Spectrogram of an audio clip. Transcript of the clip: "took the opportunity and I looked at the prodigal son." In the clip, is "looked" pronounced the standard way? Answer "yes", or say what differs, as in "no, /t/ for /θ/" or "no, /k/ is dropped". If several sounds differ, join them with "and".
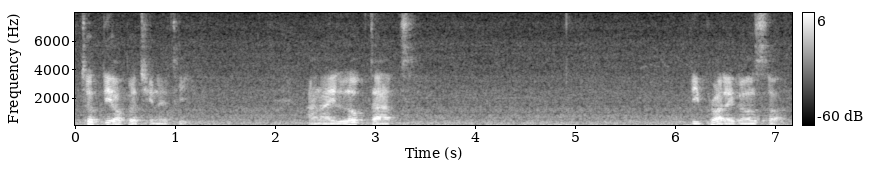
yes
